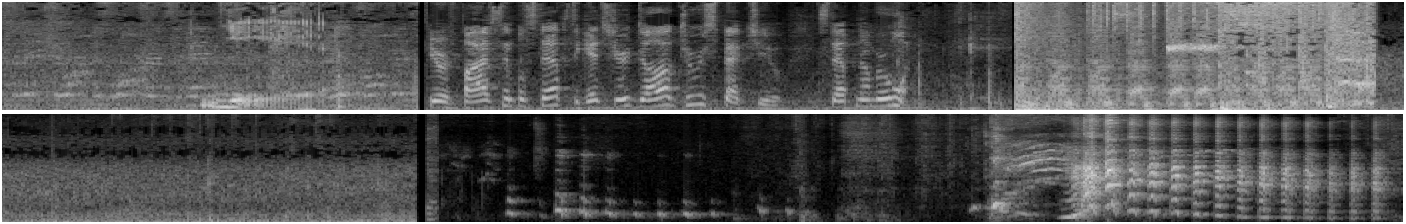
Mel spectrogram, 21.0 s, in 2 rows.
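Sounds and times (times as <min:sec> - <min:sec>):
short falling vocal sounds: 0:01.4 - 0:02.8
hearty laughter: 0:14.1 - 0:16.6, 0:17.8 - 0:21.0.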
